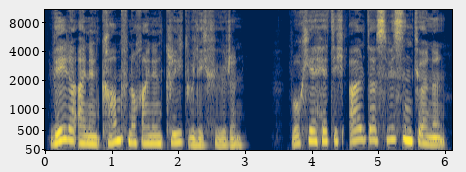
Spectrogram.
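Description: A woman narrating a literary first-person story in a slow, poetic manner, sometimes dropping into a whisper. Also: medium pitch, expressive, mellow, dry recording, clean studio sound.

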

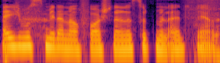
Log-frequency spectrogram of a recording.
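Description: A woman's voice: fairly low pitch, steady tone, fast talker, darkish tone, no room sound. A woman chatting casually, putting in dry, teasing remarks. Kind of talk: casual chat.

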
